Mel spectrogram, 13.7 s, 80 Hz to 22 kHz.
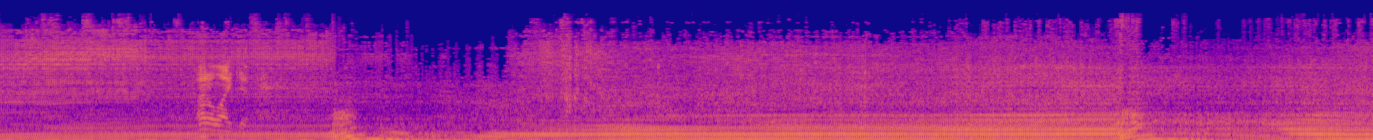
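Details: Nissan 240SX S13 SR20DET drift car with new eBay EMUSA 3-inch cat-back exhaust, fully bolted down: deep steady idle with two rev blips, no puffing or ticking; no downpipe leak, exhaust sealed.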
